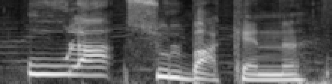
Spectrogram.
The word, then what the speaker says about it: Solbakken: salutiamo intanto Paolo Roma che ci dice nota, si pronuncia Ula sul Backen.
